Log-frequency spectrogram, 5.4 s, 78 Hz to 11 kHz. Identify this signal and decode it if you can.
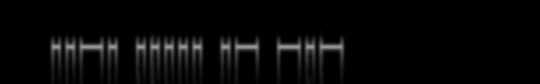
Morse code, heard as a keyed tone, about 17 wpm, 700 Hz. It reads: F5AK
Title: DXCC-100 Call Signs - 4 Characters - Repeated 2x - 17wpm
